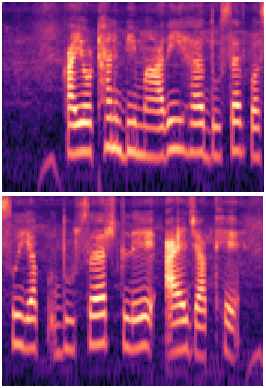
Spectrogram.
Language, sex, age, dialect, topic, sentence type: Chhattisgarhi, female, 18-24, Northern/Bhandar, agriculture, statement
